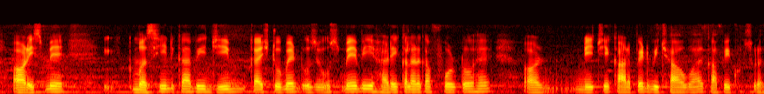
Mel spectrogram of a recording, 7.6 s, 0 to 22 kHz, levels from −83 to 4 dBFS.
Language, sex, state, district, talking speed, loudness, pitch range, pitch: Angika, female, Bihar, Araria, 205 wpm, -26 LUFS, 105-120 Hz, 110 Hz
